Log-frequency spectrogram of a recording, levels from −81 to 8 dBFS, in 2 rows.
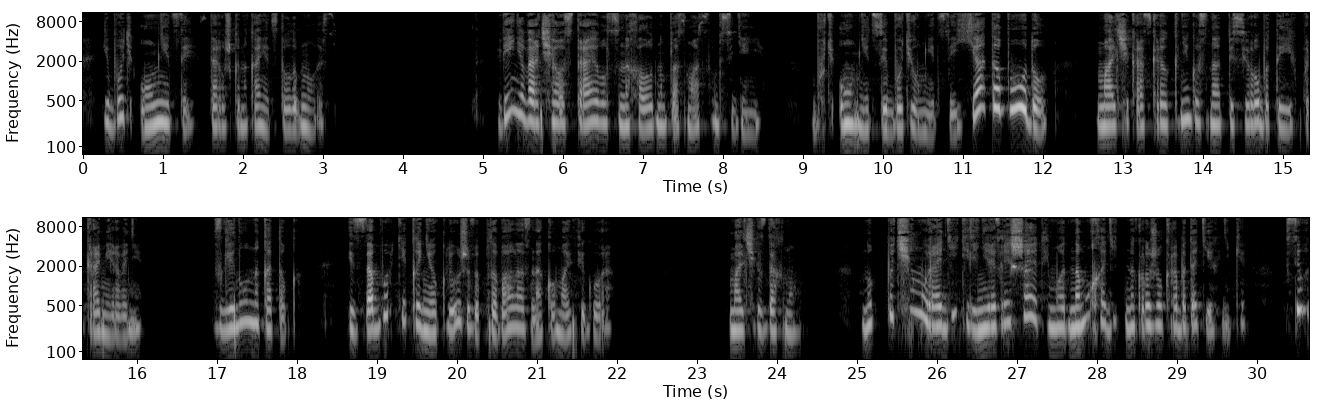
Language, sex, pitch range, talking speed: Russian, female, 205-260 Hz, 100 wpm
